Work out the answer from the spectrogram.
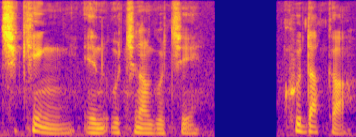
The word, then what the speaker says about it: Kudaka: Kudaka, pronounced Kudaka in Uchinaguchi.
